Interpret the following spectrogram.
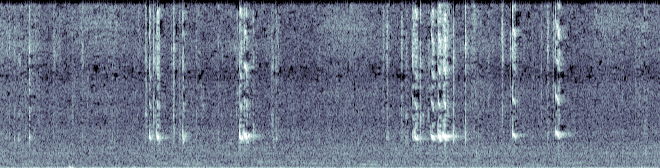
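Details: Crickets fighting: short, shrill, high chirps in clipped bursts of two or three pulses recur irregularly across nearly seven seconds over a steady low hum, with one soft knock early on and no speech.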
